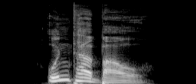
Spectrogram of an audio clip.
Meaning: 1. foundation (of a building, or of a theoretical concept) 2. base, pedestal
- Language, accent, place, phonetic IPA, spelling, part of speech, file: German, Germany, Berlin, [ˈʊntɐˌbaʊ̯], Unterbau, noun, De-Unterbau.ogg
